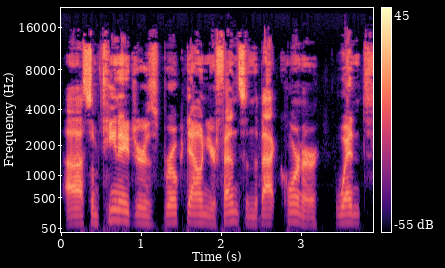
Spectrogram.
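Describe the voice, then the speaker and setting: A man co-hosting a casual podcast, telling stories in an animated, joking, chatty way. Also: medium pitch, a little slow, no room sound. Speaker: podcast co-host. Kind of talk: casual chat, storytelling. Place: home.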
